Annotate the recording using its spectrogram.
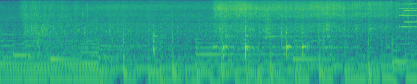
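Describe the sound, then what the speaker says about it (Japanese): Konnyaku stir-fried in a pan makes a steady, close sizzle broken by scraping and stirring strokes, with tonal background music underneath throughout. "でこんにゃく炒めるとこう水分バー出てくるんで"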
